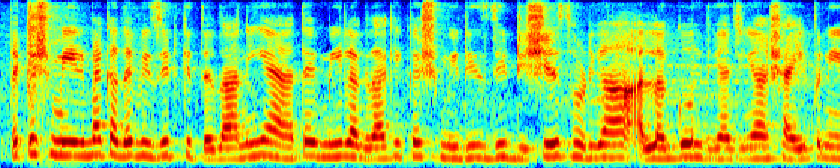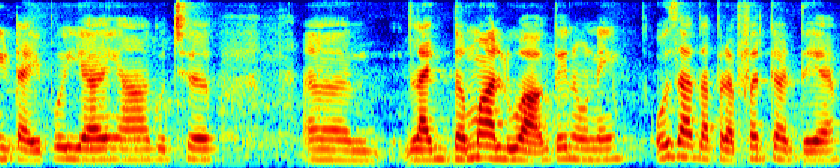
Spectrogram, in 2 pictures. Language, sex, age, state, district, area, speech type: Dogri, female, 30-45, Jammu and Kashmir, Jammu, urban, spontaneous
